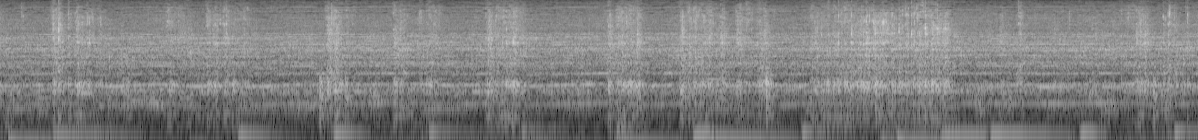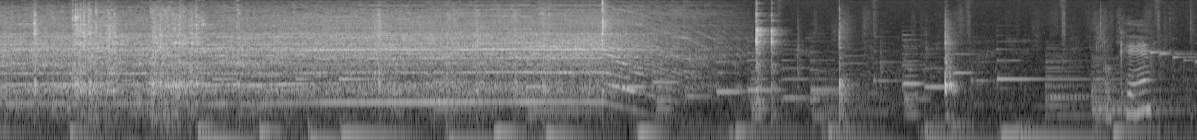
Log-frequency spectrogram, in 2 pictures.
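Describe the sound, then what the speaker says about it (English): A small electric hand blender whirs through macaroon batter of butter and sugar for Asian cheese macaroons, a loud steady motor drone with pulsing tones that cuts off and gives way to clinks and scraping. "I'm just using a small hand blender to mix it together."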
